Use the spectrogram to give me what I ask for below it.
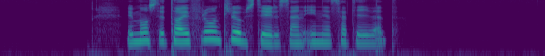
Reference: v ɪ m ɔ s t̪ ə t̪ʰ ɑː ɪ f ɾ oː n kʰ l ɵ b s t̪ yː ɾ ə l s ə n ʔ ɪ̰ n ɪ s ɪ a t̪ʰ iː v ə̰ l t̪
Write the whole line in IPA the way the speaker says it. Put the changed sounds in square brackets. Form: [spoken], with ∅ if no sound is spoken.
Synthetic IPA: v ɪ m ɔ s t̪ ə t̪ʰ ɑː ɪ f ɾ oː n kʰ l ɵ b s t̪ yː ɾ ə l s ə n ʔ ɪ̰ n ɪ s ɪ a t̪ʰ iː v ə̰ [∅] t̪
